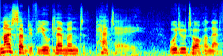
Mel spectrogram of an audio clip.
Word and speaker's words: pâté: Pronounced differently, like pâté, which often has a circumflex over the A and an accent aigu alongside the E, it is a mass of meat often held together with egg, flavored with onion, and as often as not, herbaceously...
